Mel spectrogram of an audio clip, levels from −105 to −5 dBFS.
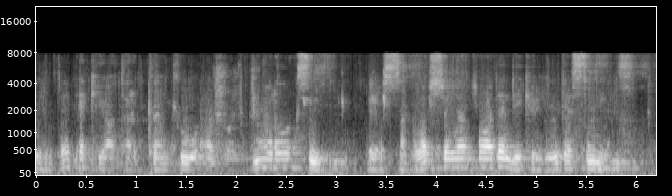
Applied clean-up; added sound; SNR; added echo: neural separator model SepFormer DNS4.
